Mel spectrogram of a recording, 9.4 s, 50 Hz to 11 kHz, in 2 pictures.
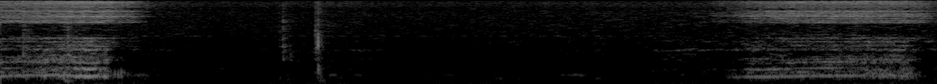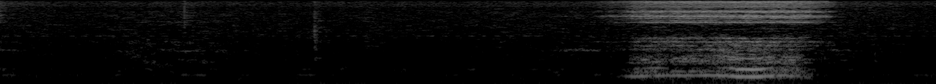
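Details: Three raspy inspiratory snores about 4 seconds apart, around 15 breaths a minute, with quiet pauses; a brother snoring in sleep.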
